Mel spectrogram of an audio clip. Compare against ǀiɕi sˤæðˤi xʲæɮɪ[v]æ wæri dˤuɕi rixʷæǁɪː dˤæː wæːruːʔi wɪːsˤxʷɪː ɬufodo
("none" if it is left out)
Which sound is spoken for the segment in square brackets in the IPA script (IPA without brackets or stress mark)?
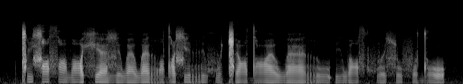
w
